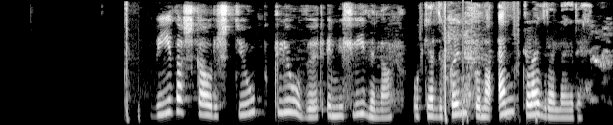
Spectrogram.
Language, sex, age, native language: Icelandic, female, 30-39, Icelandic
